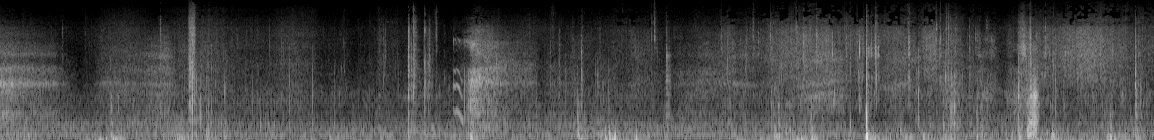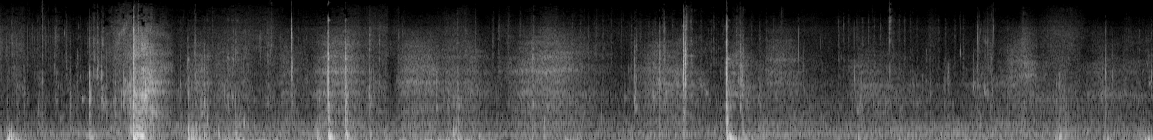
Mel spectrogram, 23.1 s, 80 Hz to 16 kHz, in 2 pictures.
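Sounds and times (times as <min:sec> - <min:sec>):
fishing gear knocking and clattering: 0:03.8 - 0:04.5, 0:07.4 - 0:15.4.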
